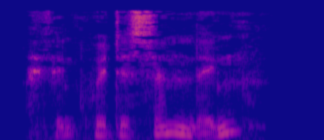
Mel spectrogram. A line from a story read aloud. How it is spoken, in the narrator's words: Nicola muttered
